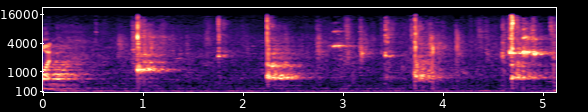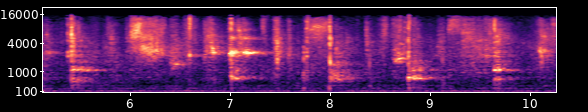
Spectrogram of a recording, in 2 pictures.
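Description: Paddles pop sharply against a plastic ball, back and forth.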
